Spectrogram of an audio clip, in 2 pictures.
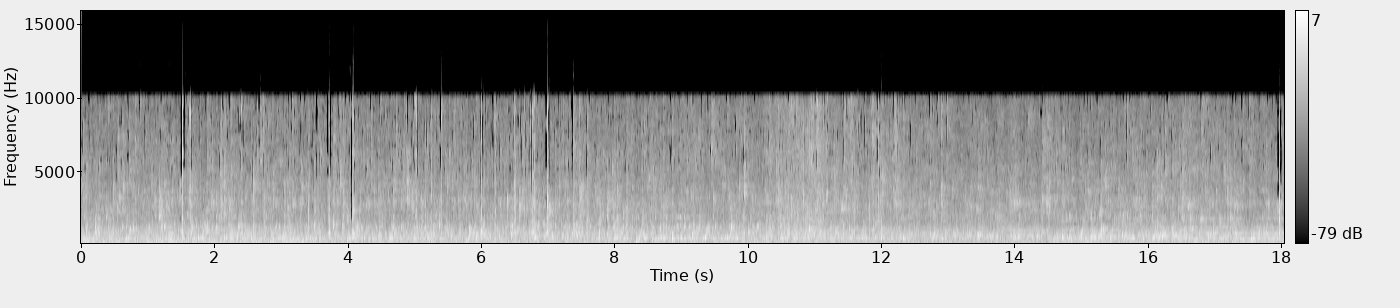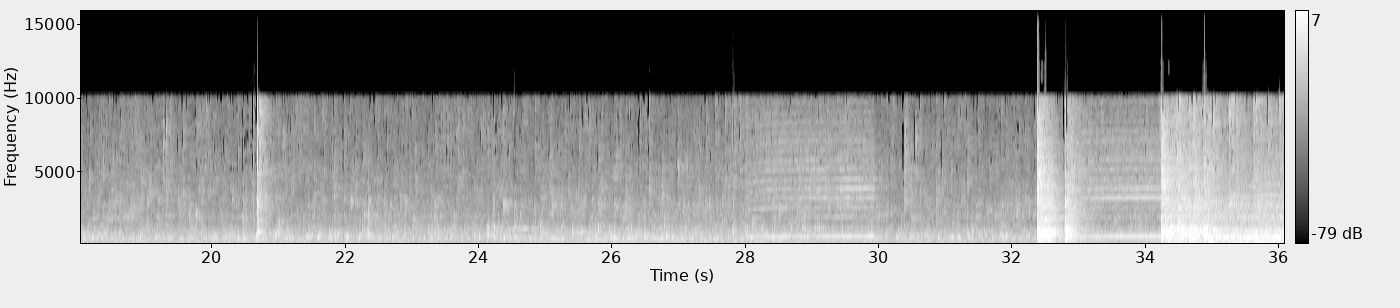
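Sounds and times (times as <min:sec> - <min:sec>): motorcycle starter: 0:34.2 - 0:36.0
motorcycle engine running: 0:34.9 - 0:36.0.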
